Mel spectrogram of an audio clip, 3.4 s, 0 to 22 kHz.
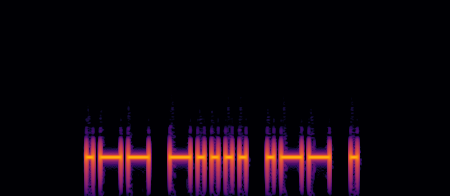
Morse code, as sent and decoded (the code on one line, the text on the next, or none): .-- -.... .-- .
W6WE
